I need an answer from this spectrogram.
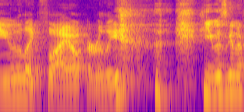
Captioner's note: giggles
